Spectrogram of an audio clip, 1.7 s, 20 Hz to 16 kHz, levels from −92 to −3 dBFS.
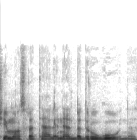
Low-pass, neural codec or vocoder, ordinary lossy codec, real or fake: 10.8 kHz; none; AAC, 96 kbps; real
